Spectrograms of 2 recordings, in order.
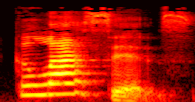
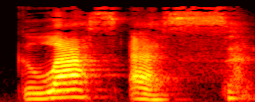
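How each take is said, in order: First: The ending is pronounced as an extra syllable. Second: The word ends with a separate, detached S sound. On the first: The speaker calls it right. "we change our voice and it's glasses" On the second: The speaker calls it wrong. "They might think it's glass S"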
